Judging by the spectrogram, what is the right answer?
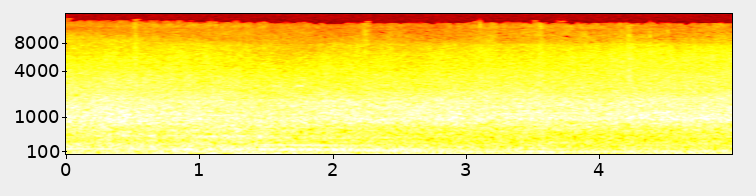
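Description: Road traffic: a motor vehicle's low engine hum over a steady rush of tyre and road noise.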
